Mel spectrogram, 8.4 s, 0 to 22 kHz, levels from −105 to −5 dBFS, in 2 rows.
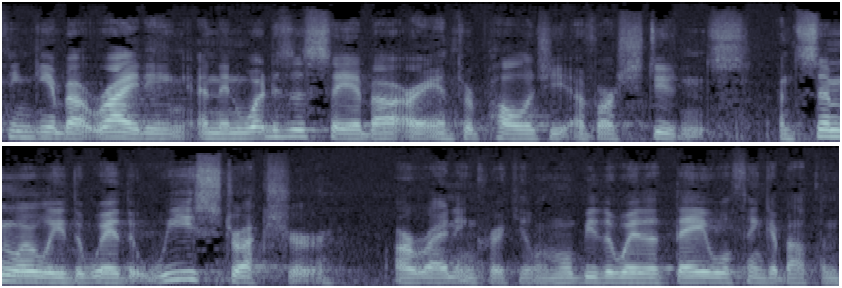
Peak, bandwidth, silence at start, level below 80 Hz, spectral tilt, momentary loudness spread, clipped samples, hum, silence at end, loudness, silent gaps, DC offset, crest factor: -18 dBFS; over 20 kHz; 0 s; -80 dBFS; -4.5 dB/octave; 12 LU; under 0.1%; none; 0 s; -39 LUFS; none; under 0.1%; 22 dB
